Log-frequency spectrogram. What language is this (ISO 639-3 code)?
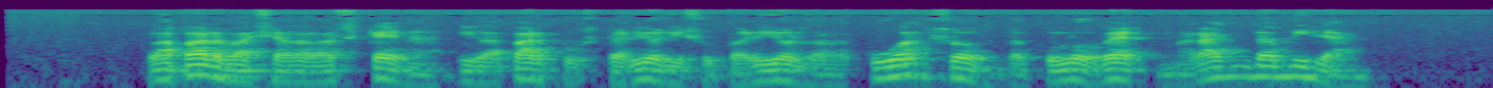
cat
